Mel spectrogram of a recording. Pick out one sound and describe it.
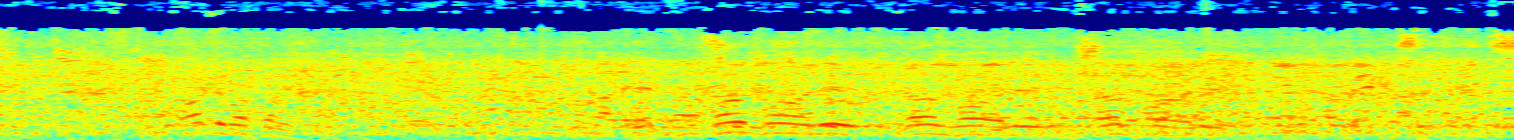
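Nearby male fans sing along in a chant.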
